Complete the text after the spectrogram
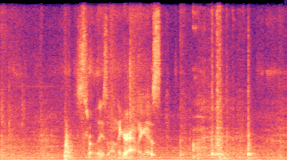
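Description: A plastic tray scrapes and clatters onto a metal rack.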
